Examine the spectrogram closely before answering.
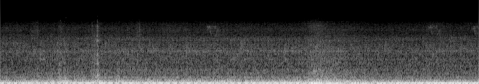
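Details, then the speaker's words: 1991 Toyota LiteAce 4x4 Limited turbo diesel, right-hand drive: even diesel clatter at a steady idle with a low, smooth beat and no misses or knocks; no turbo heard but runs healthy. "i don't hear the turbo but man she sounds good"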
